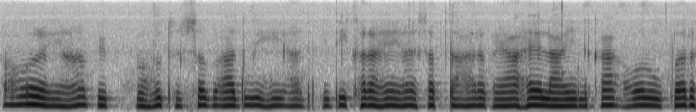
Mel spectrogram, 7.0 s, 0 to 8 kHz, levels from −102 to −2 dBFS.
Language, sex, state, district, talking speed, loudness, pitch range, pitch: Hindi, female, Uttar Pradesh, Jyotiba Phule Nagar, 170 wpm, -16 LUFS, 180-195 Hz, 190 Hz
